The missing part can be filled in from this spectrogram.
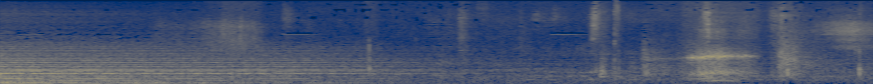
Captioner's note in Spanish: Sonido de telemetría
